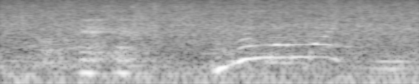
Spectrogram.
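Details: Cat named Moi, indoors, answering when its name is called: a single rising then level meow lasting about half a second, over a low room hum with faint speech.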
